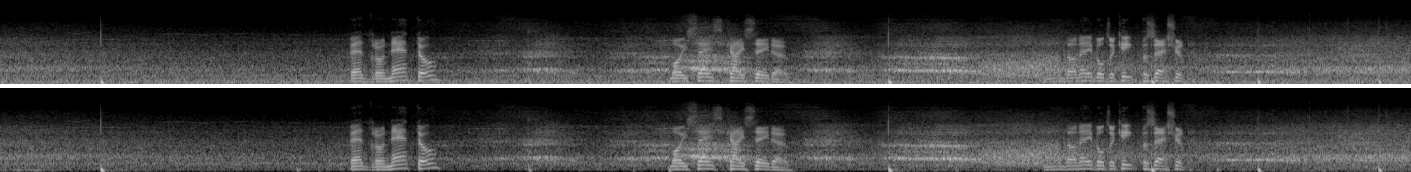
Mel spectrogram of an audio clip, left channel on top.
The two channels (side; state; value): left; noise; rumble, 8 dB below the sound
